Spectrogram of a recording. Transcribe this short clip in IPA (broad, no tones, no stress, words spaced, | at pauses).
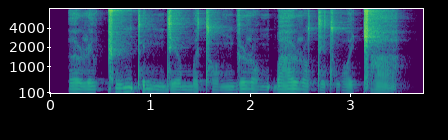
əʊ̯ɭɪʊ̯ǁuŋ tʼɪŋndɪə̯ mətʰɔŋɡʏ ɭɔŋɓaʊ̯ ɭɔtɪtʰwɔɪ̯ɡ͡ǁa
